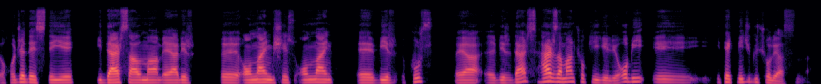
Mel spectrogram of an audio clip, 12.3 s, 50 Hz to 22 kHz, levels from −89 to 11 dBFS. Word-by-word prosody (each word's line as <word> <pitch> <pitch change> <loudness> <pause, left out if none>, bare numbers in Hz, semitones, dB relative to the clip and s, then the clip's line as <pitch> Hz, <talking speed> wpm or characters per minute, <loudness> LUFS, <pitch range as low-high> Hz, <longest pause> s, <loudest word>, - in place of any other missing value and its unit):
hoca 145 +2 -1
desteği, 130 -1 0 0.4
bir 125 +1 -6
ders 135 +1 +6
alma 125 -1 +3
veya 125 0 +2
bir, 130 -2 -3 0.4
eee, 125 -2 -1
online 135 +1 +3
bir 130 - -5
şey 130 +1 -3
s 125 - -18
online, 135 +1 +1 0.4
eee, 125 0 0
bir 130 -1 0 0.2
kurs 175 +3 -4 0.4
veya, 120 0 +1
eee, 120 0 -7
bir 120 -1 -6
ders 160 +4 +1
her 180 +5 +7
zaman 170 0 +2
çok 160 -4 -10
iyi 130 -2 -3
geliyor. 115 -1 -4
O 170 -1 0
bir, 175 +1 -3
iii, 145 - -10
itekleyici 150 +1 -2
güç 145 -2 -10
oluyor 110 -7 0
aslında. 95 -2 -20
130 Hz, 155 wpm, -25 LUFS, 125-150 Hz, 0.4 s, her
